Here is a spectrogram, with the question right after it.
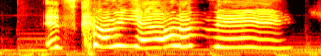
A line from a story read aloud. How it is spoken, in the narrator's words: She cried to him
